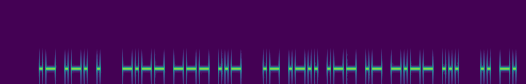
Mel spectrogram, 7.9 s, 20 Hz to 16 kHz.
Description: Morse code, heard as a keyed tone, about 25 wpm, 700 Hz. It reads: ARE YOU ALWAYS IN
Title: Sentences from Top 1400 Words 25wpm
